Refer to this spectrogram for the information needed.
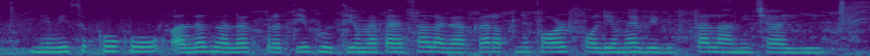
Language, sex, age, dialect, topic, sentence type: Hindi, female, 25-30, Marwari Dhudhari, banking, statement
